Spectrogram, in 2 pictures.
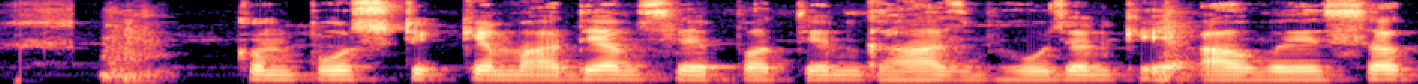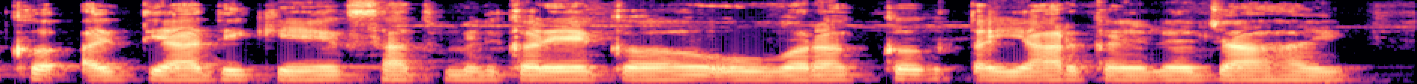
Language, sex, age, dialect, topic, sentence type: Magahi, male, 18-24, Western, agriculture, statement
